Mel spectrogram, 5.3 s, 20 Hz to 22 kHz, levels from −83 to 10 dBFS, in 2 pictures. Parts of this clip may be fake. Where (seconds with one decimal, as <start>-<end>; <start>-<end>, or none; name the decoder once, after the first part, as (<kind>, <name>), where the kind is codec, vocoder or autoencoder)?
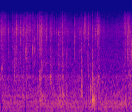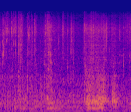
0.0-0.7 (codec, SNAC); 3.9-5.3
